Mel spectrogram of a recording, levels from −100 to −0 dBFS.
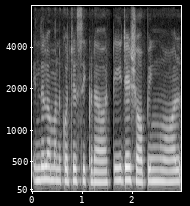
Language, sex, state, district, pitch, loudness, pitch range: Telugu, female, Andhra Pradesh, Annamaya, 190 Hz, -15 LUFS, 180-200 Hz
